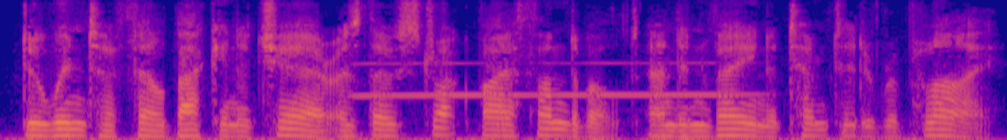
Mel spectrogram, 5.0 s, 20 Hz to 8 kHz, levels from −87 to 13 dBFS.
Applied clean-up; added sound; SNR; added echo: none; Wind instrument, woodwind instrument; 14 dB; none.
